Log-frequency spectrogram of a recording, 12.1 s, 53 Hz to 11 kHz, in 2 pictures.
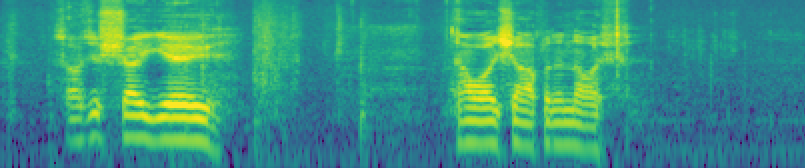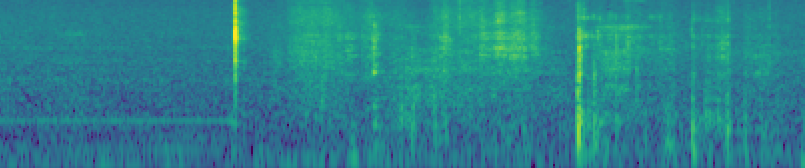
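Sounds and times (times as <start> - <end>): faint steady hum: 0.0 - 12.0
soft rustling: 1.5 - 3.5, 8.1 - 12.0.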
